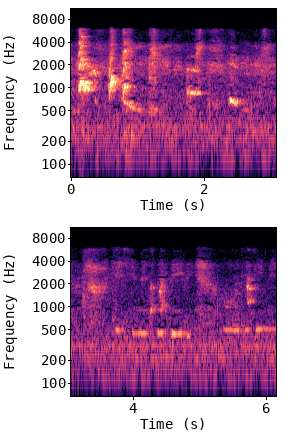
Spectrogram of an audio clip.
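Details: Female teacup Chihuahua Reeses welcoming her owner home, showing how much she missed her: a few sharp, bright yips at the start, then soft, short whimpers and thin whines that fade toward the end.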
